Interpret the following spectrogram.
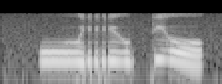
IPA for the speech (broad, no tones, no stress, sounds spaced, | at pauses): w u rʲ u pʲ o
